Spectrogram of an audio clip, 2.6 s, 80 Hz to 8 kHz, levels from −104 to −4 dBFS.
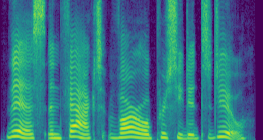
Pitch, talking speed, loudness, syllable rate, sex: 235 Hz, 160 wpm, -17 LUFS, 4.2 syllables/s, female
